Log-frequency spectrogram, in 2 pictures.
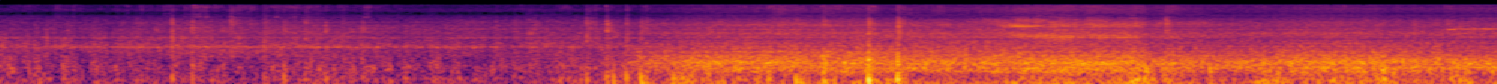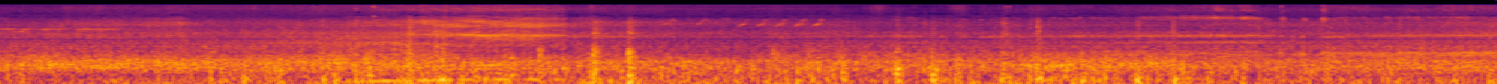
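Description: Local passenger train running on the rails, its wheels rumbling and clattering over the track. The noise grows much louder about six seconds in and stays loud.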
